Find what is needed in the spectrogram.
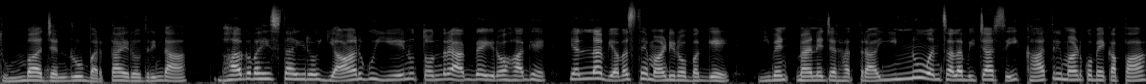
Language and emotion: Kannada, fearful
